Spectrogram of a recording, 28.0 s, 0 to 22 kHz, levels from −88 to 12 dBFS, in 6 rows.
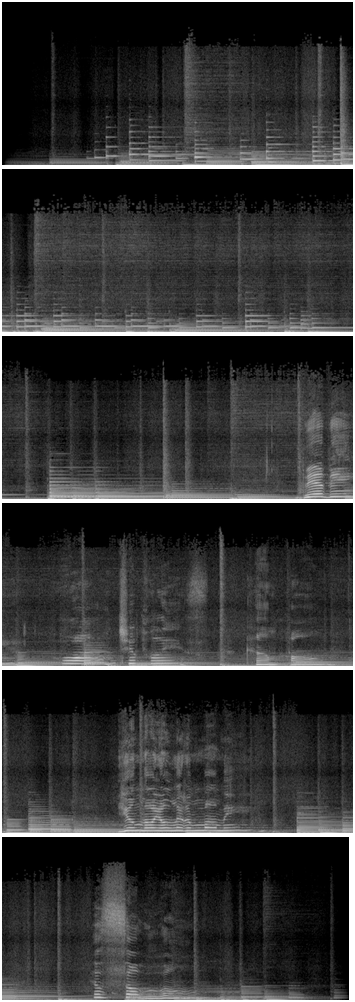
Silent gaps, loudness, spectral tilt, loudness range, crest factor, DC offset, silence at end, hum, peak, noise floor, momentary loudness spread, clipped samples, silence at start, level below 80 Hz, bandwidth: none; -21 LUFS; -5.5 dB/octave; 6 LU; 20 dB; under 0.1%; 0.15 s; none; -2 dBFS; -52 dBFS; 14 LU; under 0.1%; 0.65 s; -28 dBFS; 18 kHz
